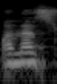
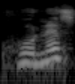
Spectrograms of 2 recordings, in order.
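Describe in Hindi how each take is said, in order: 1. यह शब्द स्वर ध्वनि से शुरू होता है। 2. यह शब्द एच ध्वनि से शुरू होता है। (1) "इसको ऑनेस्ट पर्सन" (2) "इसको होनेस्ट नहीं बोलेंगे"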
